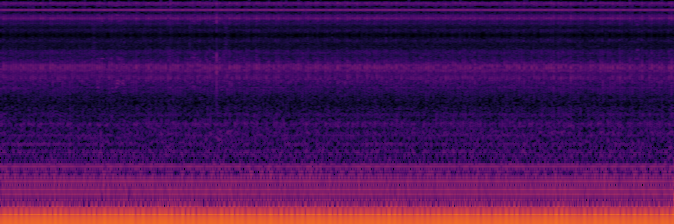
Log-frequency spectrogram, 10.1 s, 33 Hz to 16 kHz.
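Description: VW T3 Syncro van's engine running steadily, a low even drone heard from inside the cab.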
